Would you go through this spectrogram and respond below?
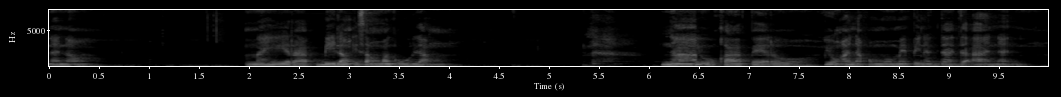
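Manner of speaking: tearful voice on the verge of crying. Sending a loving message to babe, tearful, about to cry. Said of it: "Naiiyak ako".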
